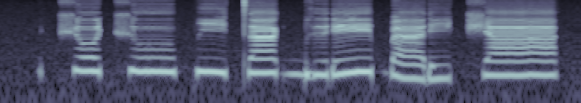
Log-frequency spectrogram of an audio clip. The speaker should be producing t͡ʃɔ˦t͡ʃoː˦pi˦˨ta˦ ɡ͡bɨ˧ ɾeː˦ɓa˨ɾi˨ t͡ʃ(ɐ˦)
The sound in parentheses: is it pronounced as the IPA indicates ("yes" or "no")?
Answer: no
